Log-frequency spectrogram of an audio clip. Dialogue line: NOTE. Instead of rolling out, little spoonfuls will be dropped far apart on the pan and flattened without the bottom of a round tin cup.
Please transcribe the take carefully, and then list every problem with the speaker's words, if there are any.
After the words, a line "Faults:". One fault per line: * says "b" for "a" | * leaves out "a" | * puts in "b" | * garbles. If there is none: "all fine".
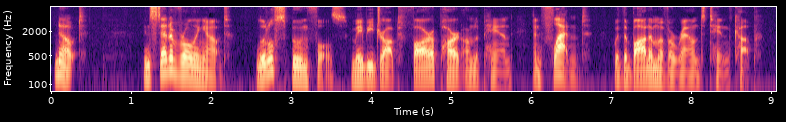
NOTE. Instead of rolling out, little spoonfuls may be dropped far apart on the pan and flattened with the bottom of a round tin cup.
Faults:
* says "may" for "will"
* says "with" for "without"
